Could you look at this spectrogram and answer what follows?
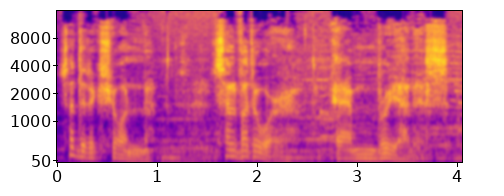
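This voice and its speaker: Slow, dramatic male radio announcer. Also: fairly low pitch, big pitch swings. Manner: solemn, deliberate. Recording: music clearly underneath.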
